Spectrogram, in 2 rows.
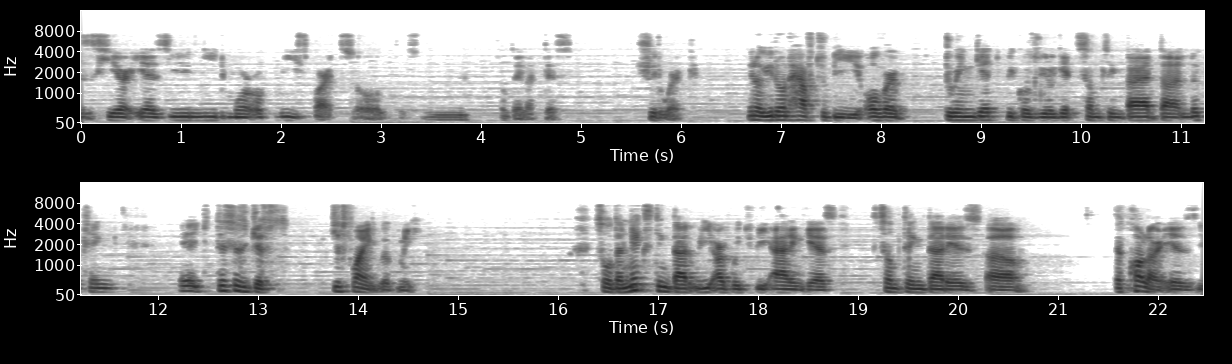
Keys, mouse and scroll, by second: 0.3-0.8 scroll up 4, 1.0 click, 2.7 click, 6.4 click, 6.4-7.7 scroll down 5, 6.7 middle click, 7.4 middle click, 7.9-9.2 scroll down 19, 9.4 middle click, 9.6-11.1 scroll up 7, 9.9 click, 10.2 middle click, 10.8 middle click, 11.4-12.3 scroll down 3, 11.6 middle click, 15.3 scroll down 3, 15.6 middle click, 16.1 middle click, 16.7-17.0 scroll down 1, 17.0 middle click, 17.0-17.5 scroll up 6, 17.6-19.4 scroll down 6, 17.9 click, 19.4 g, 21.6 middle click.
